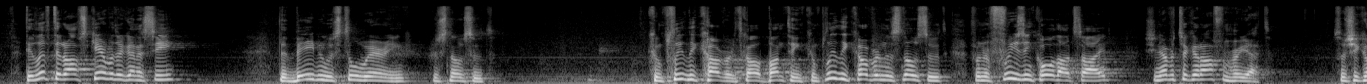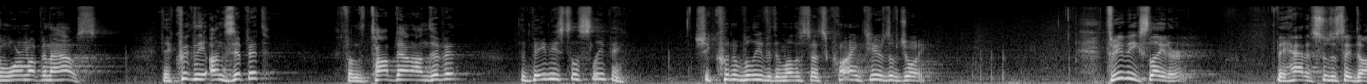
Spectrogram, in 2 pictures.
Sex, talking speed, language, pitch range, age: male, 175 wpm, English, 165-215 Hz, 40-59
